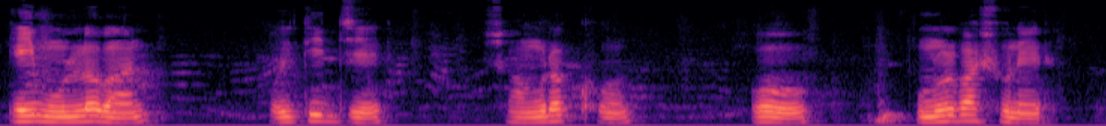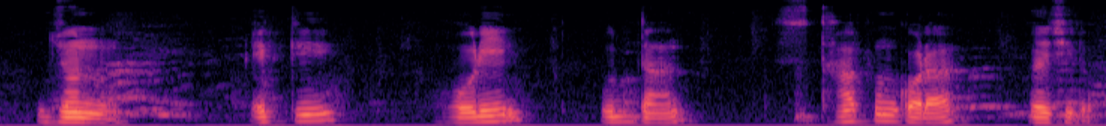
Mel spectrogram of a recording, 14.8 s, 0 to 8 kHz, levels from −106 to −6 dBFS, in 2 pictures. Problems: constant background noise, background conversations at intervals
